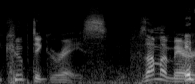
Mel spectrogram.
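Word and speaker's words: coup de grâce: How do you pronounce the ability of PA, the ultimate? Coup de grace. Coup de grace? Okay. Coup de grace. I mean, that's how I say it.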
